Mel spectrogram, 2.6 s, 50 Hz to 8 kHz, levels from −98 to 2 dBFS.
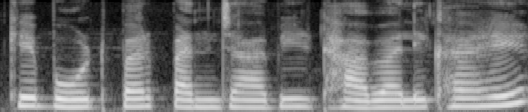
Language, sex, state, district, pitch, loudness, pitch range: Hindi, female, Madhya Pradesh, Bhopal, 200 Hz, -15 LUFS, 190-210 Hz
